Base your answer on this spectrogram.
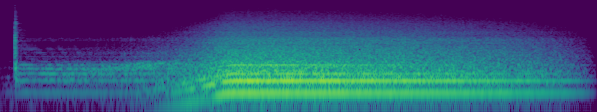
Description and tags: electric lawn-mower startup
An electric lawnmower starting up
lawnmower, mower, start, startup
